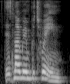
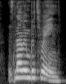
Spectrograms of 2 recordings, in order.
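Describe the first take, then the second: No difference in how they are said.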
